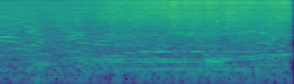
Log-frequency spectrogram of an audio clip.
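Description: Busy water-park ambience: a crowd of voices, children included, over running and splashing water, with background music.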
